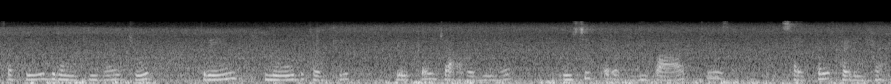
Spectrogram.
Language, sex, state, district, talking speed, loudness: Hindi, female, Punjab, Pathankot, 135 wpm, -17 LUFS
